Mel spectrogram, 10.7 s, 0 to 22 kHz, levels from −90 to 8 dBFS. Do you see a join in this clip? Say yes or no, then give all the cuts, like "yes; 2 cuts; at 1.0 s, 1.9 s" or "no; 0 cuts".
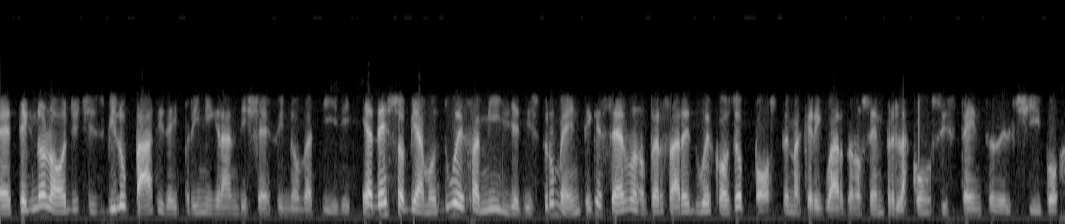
yes; 1 cut; at 3.6 s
